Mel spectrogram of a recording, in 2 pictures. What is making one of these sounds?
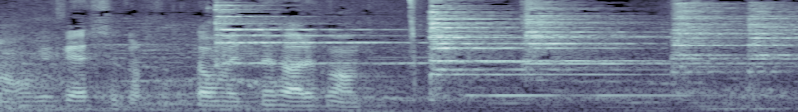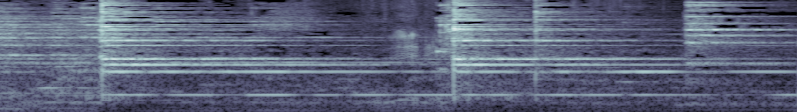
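A large temple bell clangs repeatedly and rings on.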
